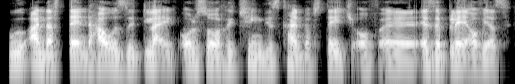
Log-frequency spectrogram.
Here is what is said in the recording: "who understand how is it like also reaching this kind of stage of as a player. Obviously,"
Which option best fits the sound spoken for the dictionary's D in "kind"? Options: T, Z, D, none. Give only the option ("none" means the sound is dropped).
D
